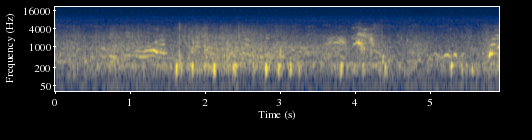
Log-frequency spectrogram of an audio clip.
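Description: A child splashes into water.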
